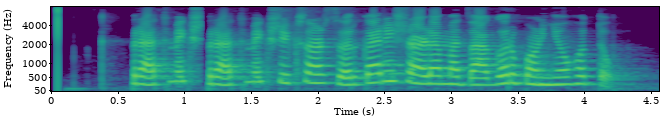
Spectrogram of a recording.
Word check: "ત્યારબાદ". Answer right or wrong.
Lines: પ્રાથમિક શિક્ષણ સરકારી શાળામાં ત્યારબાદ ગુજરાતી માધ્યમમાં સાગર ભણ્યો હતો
wrong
